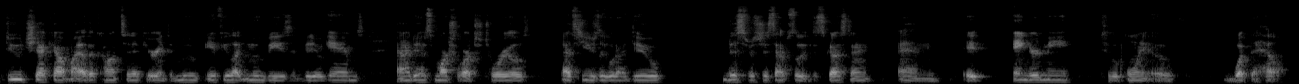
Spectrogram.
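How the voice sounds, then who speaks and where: A man with a loud, low voice vents his indignation straight to the camera at home. He keeps his pitch level and flat, circles back over the same points and restarts his sentences as he talks. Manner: indignant, repetitive, restarts often. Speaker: YouTuber. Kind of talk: casual opinion rant to camera.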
